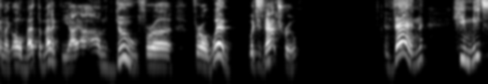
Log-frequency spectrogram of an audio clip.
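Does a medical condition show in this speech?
No.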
